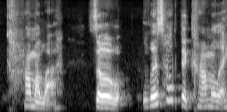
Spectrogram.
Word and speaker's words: Kamala: kamala i heard i i heard her name pronounced wrong so many times that now i have to correct myself it's kamala so let's hope that kamala harris really keeps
